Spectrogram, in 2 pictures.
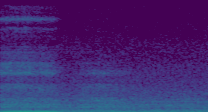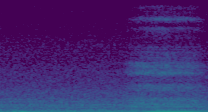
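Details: Sleeping girl (per title), real recorded snoring: two loud, low rattling snores about five seconds apart, with quiet breathing and faint room hiss between.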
